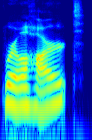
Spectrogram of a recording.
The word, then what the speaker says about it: Brillhart: Today we are here with my friend Brillhart.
